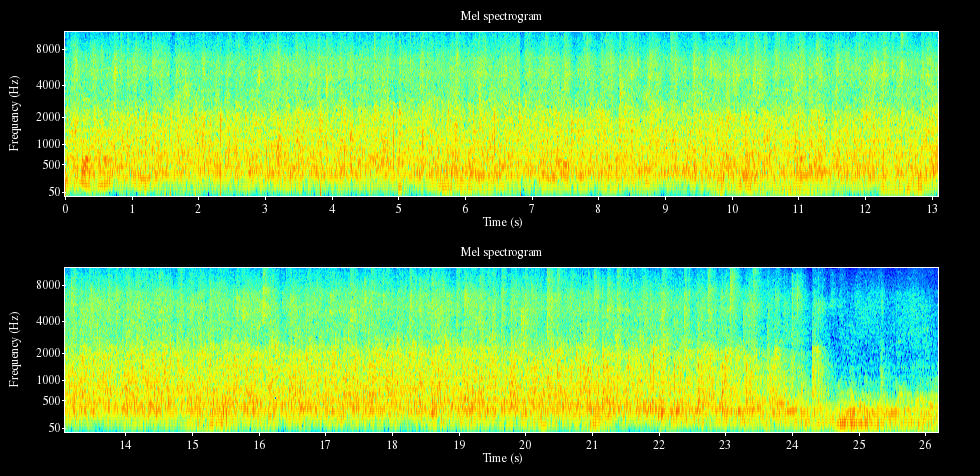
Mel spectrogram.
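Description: Long, steady applause from a large standing audience in a hall, a standing ovation after a speech; it eases off right at the end.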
